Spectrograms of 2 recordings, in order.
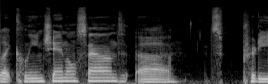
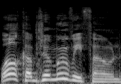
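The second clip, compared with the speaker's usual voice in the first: put-on phone announcer voice, higher; 6 semitones higher, 3 dB louder than usual. Retelling a Family Guy scene, quoting the movie phone guy: Moviefone guy voice. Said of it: "the movie phone guy, he's like".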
